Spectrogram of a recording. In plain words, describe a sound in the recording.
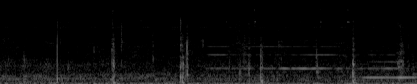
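Footsteps climb stone steps.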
